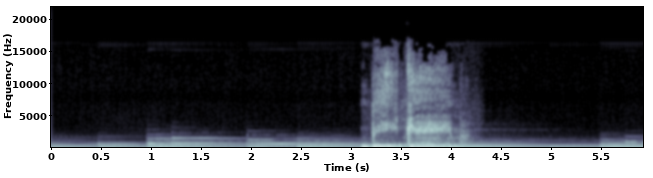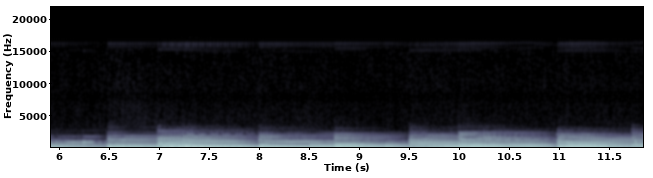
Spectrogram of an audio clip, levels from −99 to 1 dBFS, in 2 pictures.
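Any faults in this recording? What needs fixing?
Nothing here needs fixing; no faults were found.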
